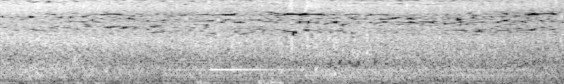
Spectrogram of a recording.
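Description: Small waves washing onto a sandy shore at the water's edge, a steady even rush of calm surf.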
